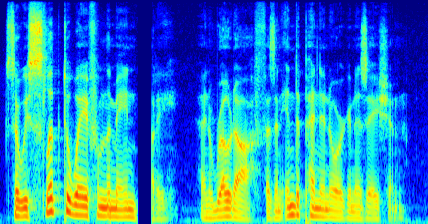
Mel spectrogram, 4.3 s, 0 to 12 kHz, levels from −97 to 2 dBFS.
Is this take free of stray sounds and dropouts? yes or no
no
